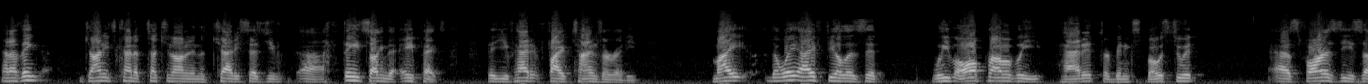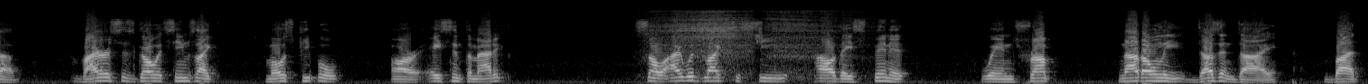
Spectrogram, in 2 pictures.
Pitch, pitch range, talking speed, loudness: 140 Hz, 125-155 Hz, 165 wpm, -26 LUFS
